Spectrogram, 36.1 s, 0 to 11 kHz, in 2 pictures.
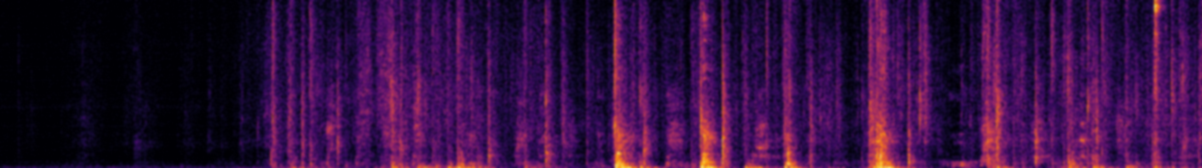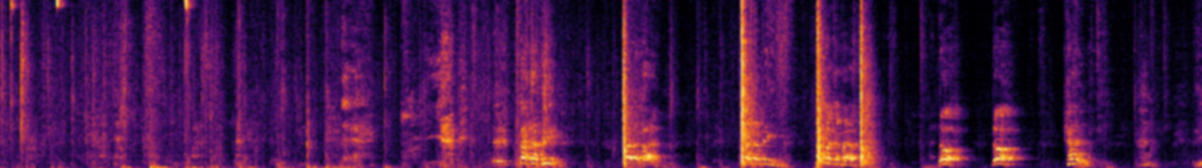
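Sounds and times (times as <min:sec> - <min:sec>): thumps of feet on wooden stage: 0:03.6 - 0:14.0, 0:14.7 - 0:29.5.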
